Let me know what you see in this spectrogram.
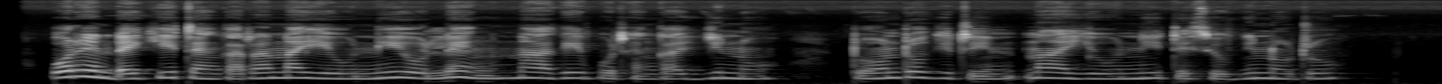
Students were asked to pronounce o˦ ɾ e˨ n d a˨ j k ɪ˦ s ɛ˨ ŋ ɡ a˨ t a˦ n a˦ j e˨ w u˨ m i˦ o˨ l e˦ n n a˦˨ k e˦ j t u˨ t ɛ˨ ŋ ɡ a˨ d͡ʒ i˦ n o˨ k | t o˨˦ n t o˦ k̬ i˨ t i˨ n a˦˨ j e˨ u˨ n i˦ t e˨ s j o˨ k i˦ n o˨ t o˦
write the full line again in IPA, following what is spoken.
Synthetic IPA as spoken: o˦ ɾ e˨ n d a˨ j k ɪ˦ t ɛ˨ ŋ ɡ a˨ t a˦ n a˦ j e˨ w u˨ n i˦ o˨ l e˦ ŋ n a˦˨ k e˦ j p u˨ t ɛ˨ ŋ ɡ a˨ d͡ʒ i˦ n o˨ | t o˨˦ n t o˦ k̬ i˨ t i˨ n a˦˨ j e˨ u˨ n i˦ t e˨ s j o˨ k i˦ n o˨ t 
